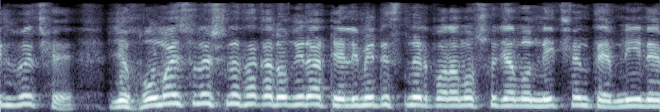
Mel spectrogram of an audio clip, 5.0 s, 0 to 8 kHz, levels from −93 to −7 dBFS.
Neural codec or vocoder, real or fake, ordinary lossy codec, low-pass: autoencoder, 48 kHz, 128 numbers a frame, DAC-VAE, trained on Japanese speech; fake; AAC, 32 kbps; 7.2 kHz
